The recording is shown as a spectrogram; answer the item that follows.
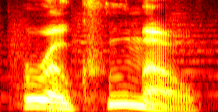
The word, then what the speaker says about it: Kurokumo: So, we did that last episode and we can see we have some kamicuro grunt grunts the kurum kurokumo. That's the that's how you pronounce it.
